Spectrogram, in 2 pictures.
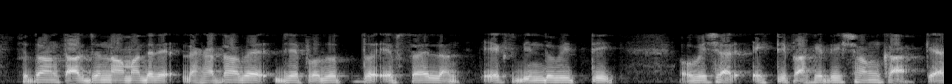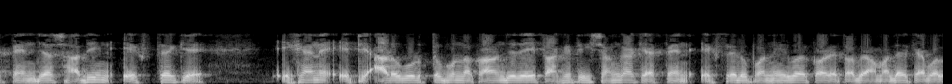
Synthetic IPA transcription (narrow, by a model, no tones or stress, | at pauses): ʃut̪oɾaŋt̪aɾd͡ʑonːoamad̪eɾd̪ɛkʰat̪̬eɦɔbed͡ʑepɾod̪ot̪ːoʔḛpsajlon | eksbind̪ʱubʱit̪ːik | o̰bʱiʃaɾḛk̚ʈipɾakɾit̪ikʃɔŋkʰa̰kɛpend͡ʑaʃa̰d̪ʱinekst̪ʰeke | ḛkʰanḛʔḛʈḭʔa̰ɾoɡuɾut̪ːopuɾnokaɾond͡ʑod̪iejpɾakɾit̪̬ikʃɔŋkʰakɛpenḛkseɾupoɾniɾbʱaɾkɔɾet̪ɔbeamad̪eɾkɛbol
